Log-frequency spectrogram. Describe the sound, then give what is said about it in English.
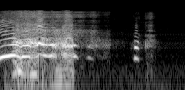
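A voice makes a loud, high-pitched keening noise deep in the throat like a wheezing dog, the noise a colonel made in a story. It wavers for about a second, trails off, then gives two short, wheezy catches. “The colonel screamed like a bitch, G had said, and then he'd made a weird, high-pitched keening noise deep in his throat like a wheezing dog.”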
